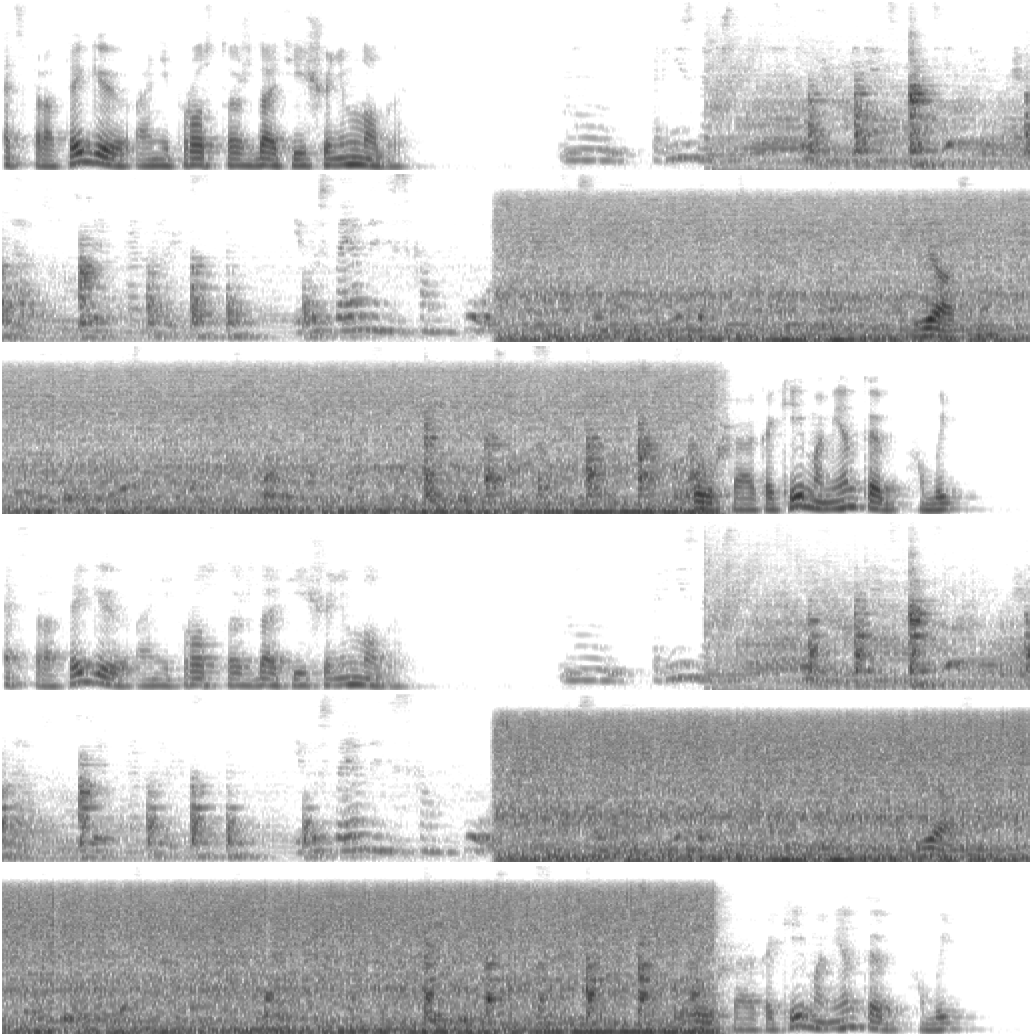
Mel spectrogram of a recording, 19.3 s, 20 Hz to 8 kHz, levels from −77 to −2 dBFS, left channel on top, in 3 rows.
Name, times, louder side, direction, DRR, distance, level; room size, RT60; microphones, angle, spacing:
voice 1, 0.0-2.5 12.1-12.7 17.1-18.8, left 5 dB, 60° left, 0.3 m, -29 dB
voice 2, 3.5-7.8 8.2-12.0 12.8-16.5, equal, 30° left, 1.9 m, -42 dB
sound 1, 4.4-8.8, right 1 dB, 80° right, 1.2 m, -41 dB
sound 2, 5.0-5.9 6.4-6.6 6.9-7.1 7.3-8.0 8.3-8.7 12.0-12.7 13.3-13.7 14.5-14.7 15.0-15.2 15.5-17.3, right 1 dB, 5° right, 2.2 m, -31 dB
sound 3, 9.5-17.3, right 3 dB, 30° right, 0.4 m, -26 dB
5.0 x 4.6 x 2.2 m
head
